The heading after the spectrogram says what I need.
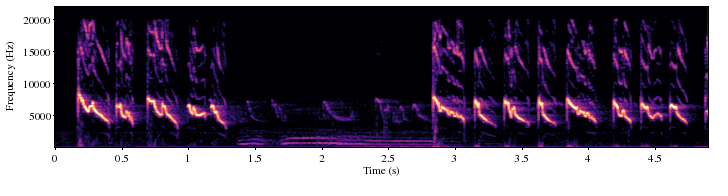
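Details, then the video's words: Rapid 'tembakan' song of a pleci white-eye: high descending chirps in quick succession, interrupted midway by lower drawn-out whistled tones, then another energetic string of about ten sharp downslurred notes. "tembakan burung pleci mantap abis"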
